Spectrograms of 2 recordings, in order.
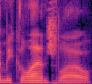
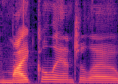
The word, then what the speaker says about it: Michelangelo: on the right is a statue done by michelangelo of moses and by the way that is how you say it the italians pronounce the eyes like an e so i know a lot of people say michelangelo but if you are in italy which is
